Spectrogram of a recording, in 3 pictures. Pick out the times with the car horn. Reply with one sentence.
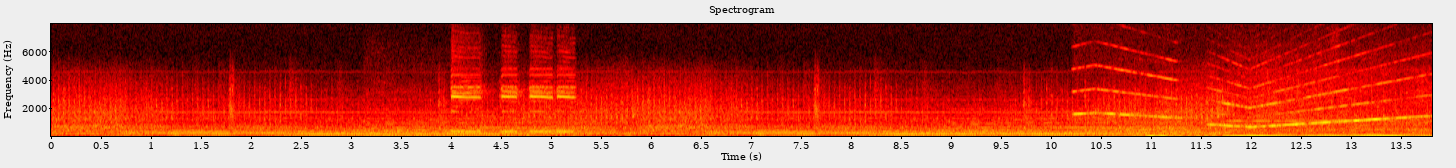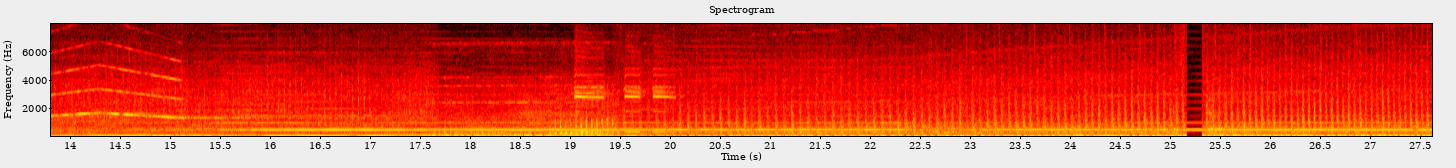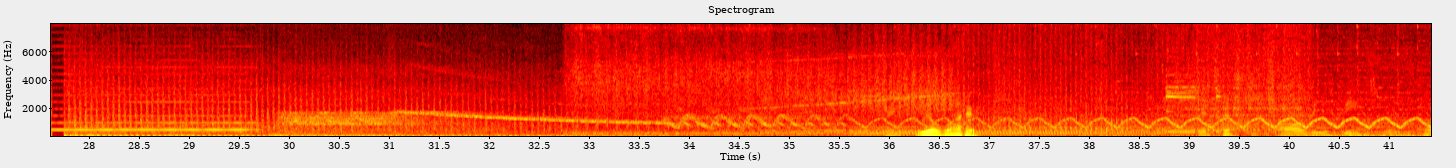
The car horn can be heard from 3.1 to 5.2 s, from 18.1 to 20.1 s and from 38.0 to 39.3 s.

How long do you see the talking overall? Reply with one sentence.
You can hear the talking for 3 seconds altogether.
